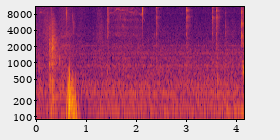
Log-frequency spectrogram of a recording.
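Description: Scattered clicks of a laptop keyboard being typed on, with one short dull thump about half a second in, the loudest sound.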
